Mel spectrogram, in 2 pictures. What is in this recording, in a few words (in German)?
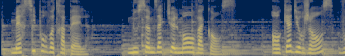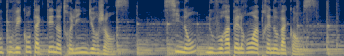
urlaub ansage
